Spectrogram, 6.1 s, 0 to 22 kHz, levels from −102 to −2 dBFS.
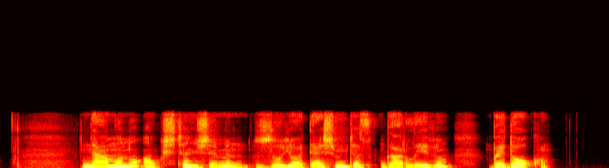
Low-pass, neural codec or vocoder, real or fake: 7.2 kHz; none; real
